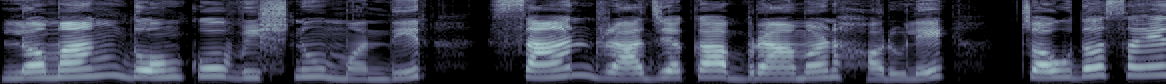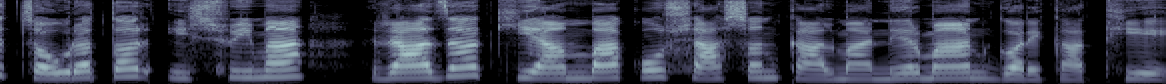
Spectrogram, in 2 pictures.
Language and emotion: Nepali, neutral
